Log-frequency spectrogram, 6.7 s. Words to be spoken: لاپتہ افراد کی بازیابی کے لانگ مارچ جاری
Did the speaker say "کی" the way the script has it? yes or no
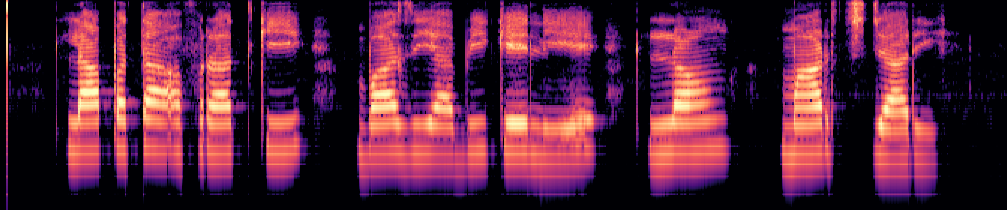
yes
